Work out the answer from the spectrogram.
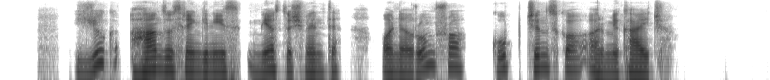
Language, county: Lithuanian, Panevėžys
